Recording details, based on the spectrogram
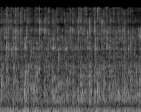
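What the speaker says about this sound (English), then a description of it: "So I'm adding some more distilled water" Distilled water pours steadily into a batch of raspberry rose African black soap shampoo, a close, even splashing trickle with a soft hiss and no voices.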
